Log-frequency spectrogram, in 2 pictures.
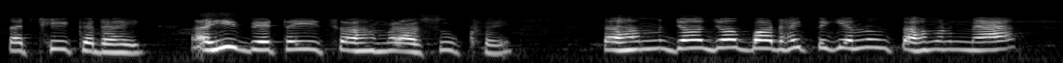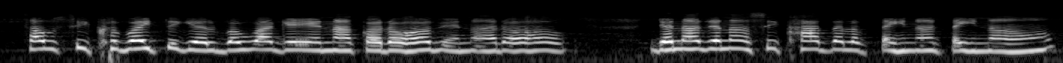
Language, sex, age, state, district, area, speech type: Maithili, female, 60+, Bihar, Muzaffarpur, rural, spontaneous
